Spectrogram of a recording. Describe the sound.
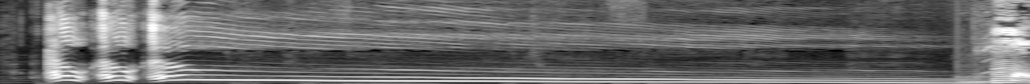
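A person imitates a wolf howl: two quick yips, then one long, loud, drawn-out howl that slowly slides downward in pitch for about four seconds before breaking off.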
